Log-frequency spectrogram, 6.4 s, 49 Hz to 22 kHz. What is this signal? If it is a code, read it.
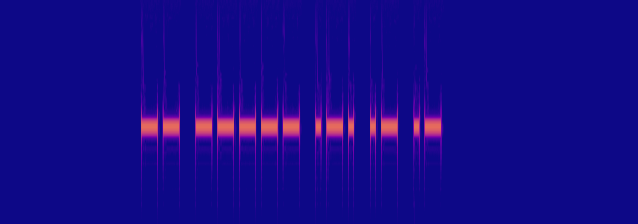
Morse code, heard as a keyed tone, about 22 wpm, 700 Hz. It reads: M0RAA
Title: DXCC-100 Call Signs - 5 Characters - 22wpm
